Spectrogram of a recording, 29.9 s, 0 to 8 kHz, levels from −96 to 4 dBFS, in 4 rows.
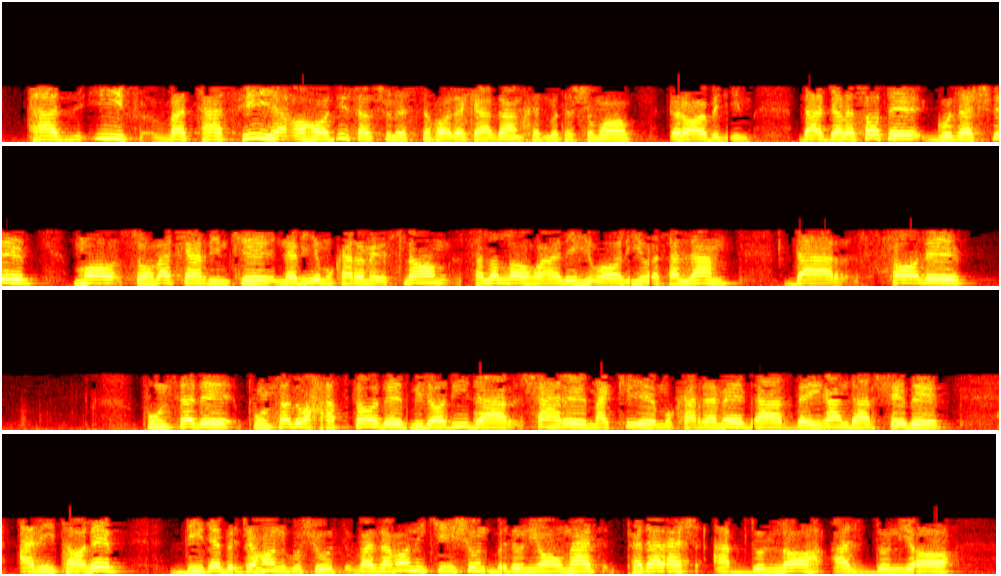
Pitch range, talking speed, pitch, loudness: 180-205 Hz, 115 wpm, 190 Hz, -13 LUFS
